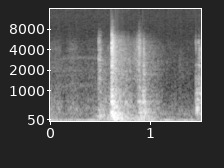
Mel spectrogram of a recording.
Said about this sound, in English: Close the door.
